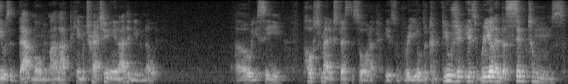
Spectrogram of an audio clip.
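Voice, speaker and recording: A young man acting a troubled, grieving war veteran in a theatrical monologue, halting and emphatic, swinging between hushed and loud delivery. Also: mid-range voice, natural voice. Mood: bitter, anguished. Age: teenager or young adult. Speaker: high school dramatic interpretation competitor. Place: echoey indoor room, recorded from far off. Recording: echoey room, distant microphone.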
